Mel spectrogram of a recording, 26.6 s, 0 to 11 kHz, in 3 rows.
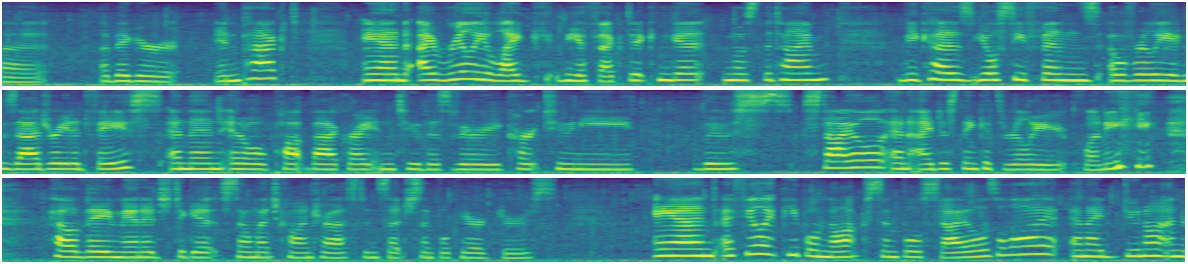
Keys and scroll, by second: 0.7-1.1 scroll up 1, 2.3 scroll up 1, 2.4-2.9 scroll down 1, 3.2-3.8 scroll down 1, 5.6 scroll up 1, 7.1-7.6 scroll down 1, 7.8-8.6 scroll up 1, 10.6-10.9 scroll up 1, 10.9-11.3 scroll down 1, 13.5 scroll up 1, 13.7-14.4 scroll down 1, 15.3-15.7 scroll down 1.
